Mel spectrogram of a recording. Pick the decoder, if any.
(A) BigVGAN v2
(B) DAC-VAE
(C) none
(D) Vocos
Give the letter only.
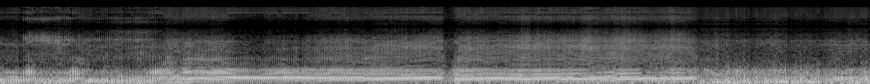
C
